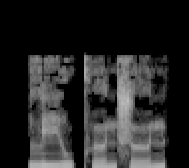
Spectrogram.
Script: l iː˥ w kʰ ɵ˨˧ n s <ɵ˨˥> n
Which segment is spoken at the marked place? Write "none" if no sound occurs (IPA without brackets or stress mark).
ɵ˨˥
